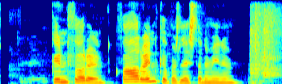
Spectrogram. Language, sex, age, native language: Icelandic, female, 14, Icelandic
